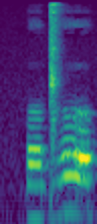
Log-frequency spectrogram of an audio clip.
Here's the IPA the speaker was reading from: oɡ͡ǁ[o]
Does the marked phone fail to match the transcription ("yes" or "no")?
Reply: no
